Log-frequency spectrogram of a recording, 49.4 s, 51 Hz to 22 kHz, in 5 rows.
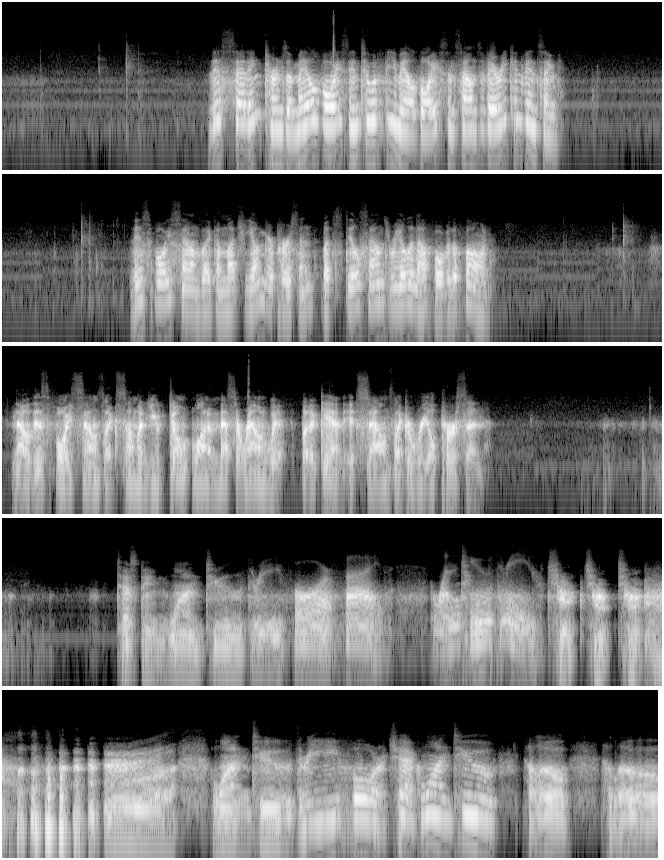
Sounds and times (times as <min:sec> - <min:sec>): Speech: 0:03.2 - 0:08.4, 0:11.8 - 0:17.2, 0:20.0 - 0:27.1, 0:31.4 - 0:35.5, 0:36.2 - 0:49.4.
